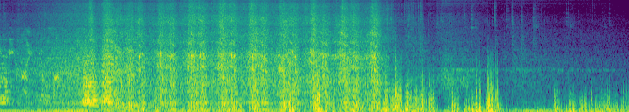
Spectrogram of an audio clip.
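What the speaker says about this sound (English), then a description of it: "Train approaching. Please remain behind yellow line." Train pulling into Canton Junction station on the railroad, a loud, steady rumble of wheels and engine with rhythmic clatter of cars passing close, continuous throughout and fading slightly toward the end.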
